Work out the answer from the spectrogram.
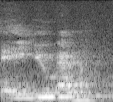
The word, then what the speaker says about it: Om: little symbol over there that's called um om o m um pronounced as a m so Hindus believe that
